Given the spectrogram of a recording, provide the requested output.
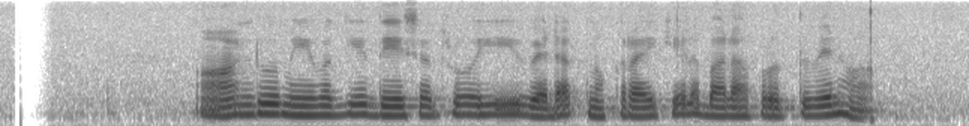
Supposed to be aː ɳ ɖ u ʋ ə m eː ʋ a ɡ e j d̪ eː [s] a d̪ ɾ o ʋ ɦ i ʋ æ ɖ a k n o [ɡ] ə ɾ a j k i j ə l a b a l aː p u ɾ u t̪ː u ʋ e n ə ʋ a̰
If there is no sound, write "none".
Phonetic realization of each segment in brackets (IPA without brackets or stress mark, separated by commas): ʃ, k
